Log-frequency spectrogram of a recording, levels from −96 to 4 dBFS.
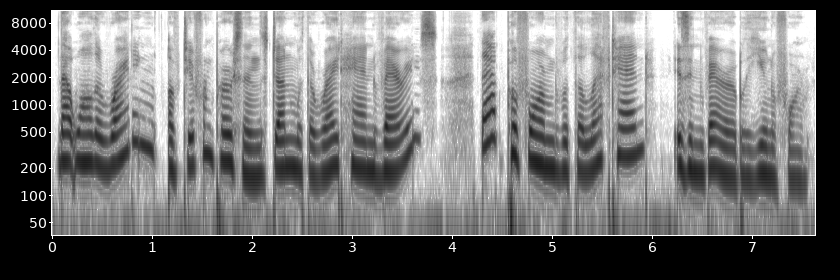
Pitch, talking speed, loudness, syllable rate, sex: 220 Hz, 175 wpm, -18 LUFS, 5.2 syllables/s, female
